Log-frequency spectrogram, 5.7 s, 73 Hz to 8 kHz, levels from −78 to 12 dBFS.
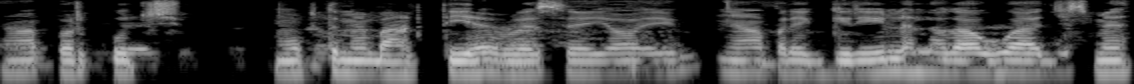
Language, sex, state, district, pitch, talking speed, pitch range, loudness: Hindi, male, Bihar, Vaishali, 135 Hz, 200 wpm, 135-140 Hz, -16 LUFS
